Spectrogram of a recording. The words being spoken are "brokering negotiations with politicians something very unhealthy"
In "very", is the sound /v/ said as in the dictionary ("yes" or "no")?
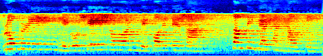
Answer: no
